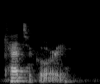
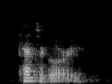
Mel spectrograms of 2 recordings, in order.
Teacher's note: How many syllables? Category. 4, stress on the first.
